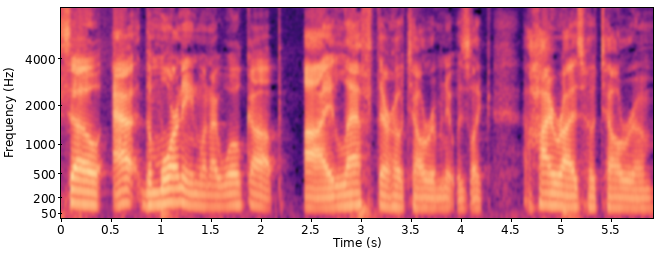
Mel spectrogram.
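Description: In an American accent, a plain, everyday voice speaks at a moderate pace with ordinary pitch variation on a very clean recording with a silent background. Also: man, medium pitch for a man. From Pittsburgh, Pennsylvania. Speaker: comedian. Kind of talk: casual chat.

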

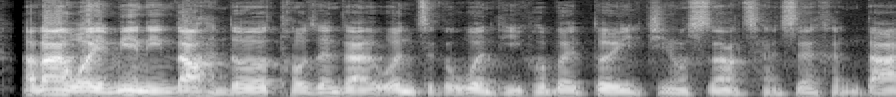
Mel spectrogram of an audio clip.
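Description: This man talks at a very fast pace, his pitch fairly low. The pitch rises and falls an ordinary amount. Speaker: chief economist, financial commentator. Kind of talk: market commentary livestream. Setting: livestream. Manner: frequent fillers and hesitations.

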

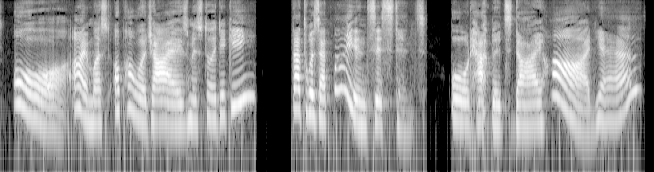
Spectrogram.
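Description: In a put-on character voice, a female-sounding voice speaks at a very slow pace and fairly high pitch. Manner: calm, silkily polite.

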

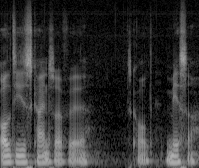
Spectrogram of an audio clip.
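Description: A man talks with vocal fry at a fairly low pitch. His pace is moderate. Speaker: software startup co-founder. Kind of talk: casual interview.

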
